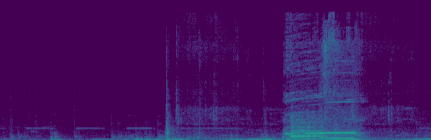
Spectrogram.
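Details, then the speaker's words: Newly installed replacement windshield washer pump, after the hoses were checked: quiet room, then a short clear half-second electric whine as the pump runs and squirts; it was probably just not primed at first; normal operation. "Okay, that one's squirting. It just never got up there, I guess."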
